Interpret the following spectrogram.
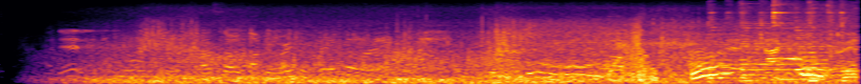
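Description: Wind rushing over the camera microphone during a tandem parachute descent under canopy, with voices shouting over it. Music comes back in near the end.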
